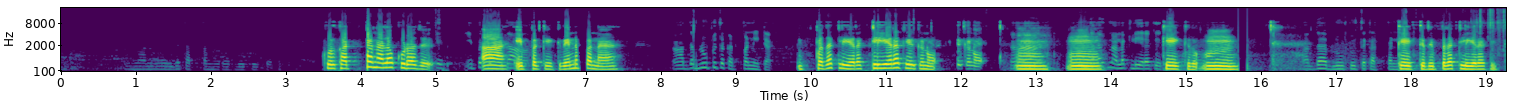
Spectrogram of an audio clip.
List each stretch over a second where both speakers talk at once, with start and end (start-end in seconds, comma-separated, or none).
none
